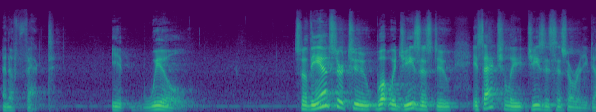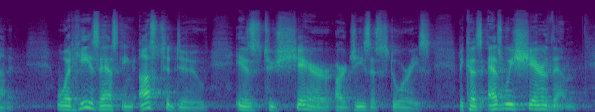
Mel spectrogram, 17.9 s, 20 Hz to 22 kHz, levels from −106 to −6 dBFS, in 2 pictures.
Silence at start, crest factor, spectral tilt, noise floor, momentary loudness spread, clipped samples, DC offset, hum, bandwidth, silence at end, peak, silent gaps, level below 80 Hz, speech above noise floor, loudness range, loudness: 0.05 s; 24 dB; -4 dB/octave; -72 dBFS; 16 LU; under 0.1%; under 0.1%; none; 14.5 kHz; 0.3 s; -16 dBFS; none; -88 dBFS; 33 dB; 9 LU; -39 LUFS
